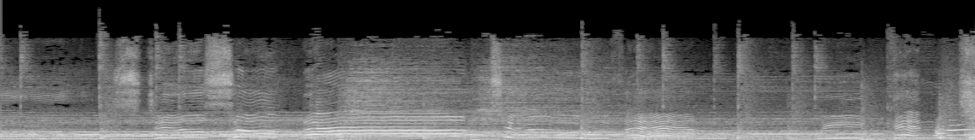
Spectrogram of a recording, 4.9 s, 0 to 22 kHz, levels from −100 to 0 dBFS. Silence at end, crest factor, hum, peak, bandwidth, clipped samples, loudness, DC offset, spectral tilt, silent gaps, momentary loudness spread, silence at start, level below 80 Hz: 0 s; 12 dB; none; -2 dBFS; 18 kHz; under 0.1%; -14 LUFS; under 0.1%; -3.5 dB/octave; none; 8 LU; 0 s; -40 dBFS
